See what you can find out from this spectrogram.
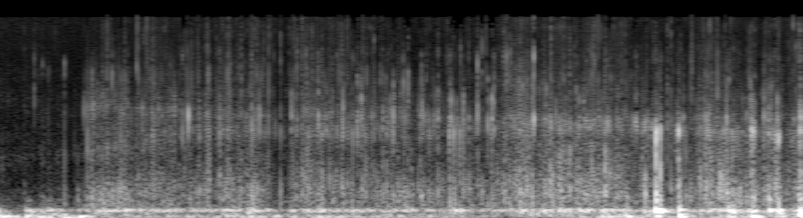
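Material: Rubber.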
